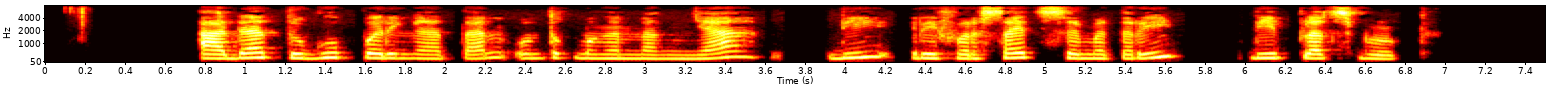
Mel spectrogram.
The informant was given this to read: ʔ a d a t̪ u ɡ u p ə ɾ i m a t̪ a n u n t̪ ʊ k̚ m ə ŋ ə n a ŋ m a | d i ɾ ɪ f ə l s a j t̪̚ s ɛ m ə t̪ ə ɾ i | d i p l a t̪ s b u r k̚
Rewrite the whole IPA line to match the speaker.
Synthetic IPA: ʔ a d a t̪ u ɡ u p ə ɾ i ŋ a t̪ a n u n t̪ ʊ k̚ m ə ŋ ə n a ŋ ɲ a | d i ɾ i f ə r s a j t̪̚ s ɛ m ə t̪ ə ɾ i | d i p l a t̪ s b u r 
